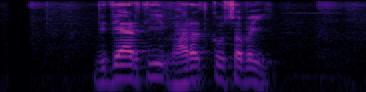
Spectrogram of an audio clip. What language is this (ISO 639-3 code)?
nep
